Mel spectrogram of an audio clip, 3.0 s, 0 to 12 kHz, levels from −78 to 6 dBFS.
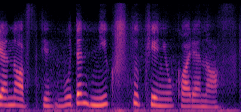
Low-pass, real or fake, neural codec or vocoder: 10.8 kHz; fake; codec, 24 kHz, 0.5 kbps, DualCodec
